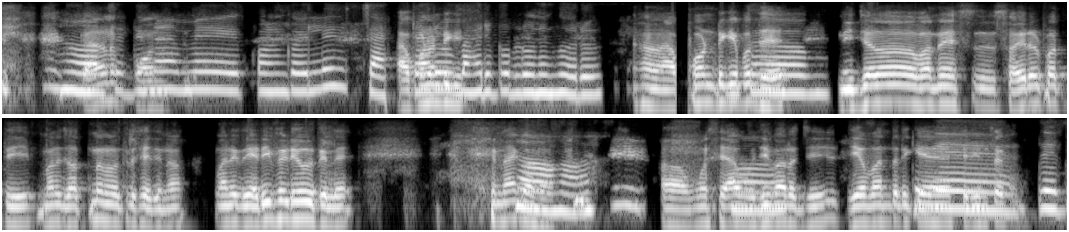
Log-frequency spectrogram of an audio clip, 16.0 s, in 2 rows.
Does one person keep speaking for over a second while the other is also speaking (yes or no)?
no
